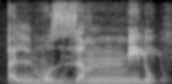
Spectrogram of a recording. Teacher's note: کیونکہ ہم پڑھ چکے ہیں کہ میم مشدد ہو تو وہاں پہ غنہ کیا جائے گا، آواز کو ناک میں لے کے جایا جائے گا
